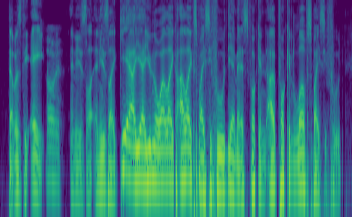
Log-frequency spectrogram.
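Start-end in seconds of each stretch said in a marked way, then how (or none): 2.4-6.8 put-on heavy New York accent, laid on thick. Speaker retells what Leo from Yonkers said about spicy food: Leo's thick New York accent. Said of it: "he's got a real thick fucking New York accent".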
